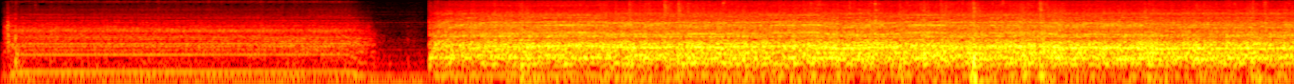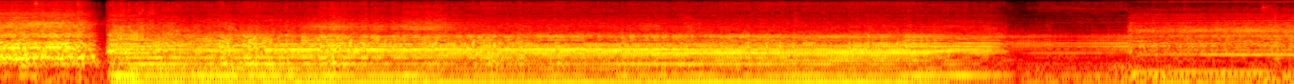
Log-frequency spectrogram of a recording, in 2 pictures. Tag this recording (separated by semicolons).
breakfast; espresso; kitchen; krups; machine; coffee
